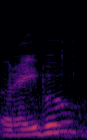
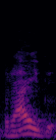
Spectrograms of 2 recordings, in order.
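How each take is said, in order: First: The first vowel sounds like 'ay' in day. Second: The first vowel sounds like 'eye' in live. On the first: It is read as the word is written. "You said it actually correctly" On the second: It is the English word live made Japanese. "he would probably would have said Raibu, which should be spelled R A I B"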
